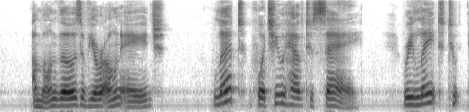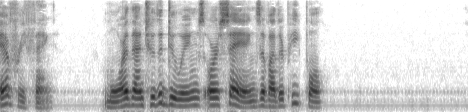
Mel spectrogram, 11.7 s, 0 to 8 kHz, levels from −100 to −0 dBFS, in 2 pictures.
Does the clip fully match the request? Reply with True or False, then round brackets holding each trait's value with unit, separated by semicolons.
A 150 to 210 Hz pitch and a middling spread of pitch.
True (190 Hz; 3.1 semitones)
